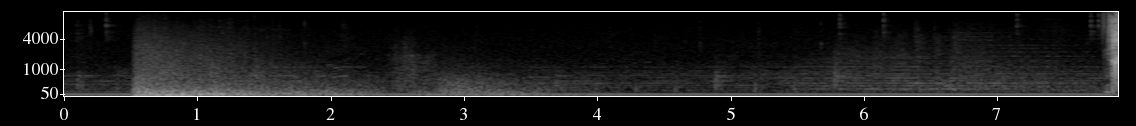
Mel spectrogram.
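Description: Heavy artillery fire from a Wargame: Red Dragon battle, a loud booming blast that rumbles and decays over a couple of seconds, followed by a softer second burst and a low distant battle din.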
